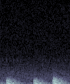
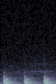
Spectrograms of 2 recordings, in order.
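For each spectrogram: First: hollow drywall between studs. Second: drywall over a stud, solid.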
